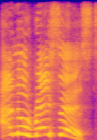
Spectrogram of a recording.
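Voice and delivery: very high-pitched indignant yell, acted out. Retelling how the guy running it answered an accusation, retelling a yelled reply. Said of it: "the poor guy running it just yelled back".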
